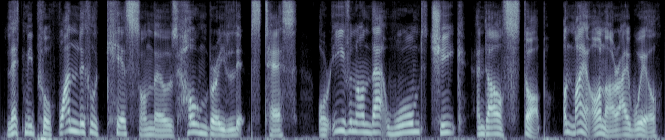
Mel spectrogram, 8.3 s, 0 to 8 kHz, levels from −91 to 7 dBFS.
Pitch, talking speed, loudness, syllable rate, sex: 140 Hz, 175 wpm, -20 LUFS, 4.4 syllables/s, male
